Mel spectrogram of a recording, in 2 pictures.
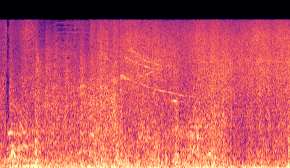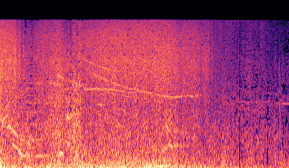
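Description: Magic spells and blows crash and burst loudly in a fierce fight.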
